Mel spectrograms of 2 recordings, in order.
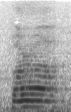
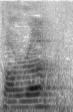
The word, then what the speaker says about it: borough: This is my pronunciation. Borough, Edinburgh. And this is the Scottish pronunciation as well. Borough, Edinburgh. Borough with schwa, schwa. But Americans will tend to say borough and Edinburgh here.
